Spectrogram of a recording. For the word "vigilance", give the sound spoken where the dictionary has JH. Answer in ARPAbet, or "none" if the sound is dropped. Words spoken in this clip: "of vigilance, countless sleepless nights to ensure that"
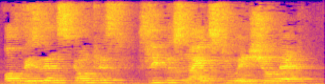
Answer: Z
